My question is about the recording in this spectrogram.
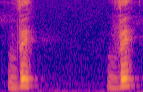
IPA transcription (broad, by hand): v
